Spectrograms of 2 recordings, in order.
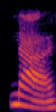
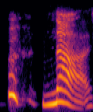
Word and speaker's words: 那: 那是谁? No, Is that not correct? fourth tone enough. 那是谁? Oh, okay. 那是谁? Oh, both are fourth tone.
